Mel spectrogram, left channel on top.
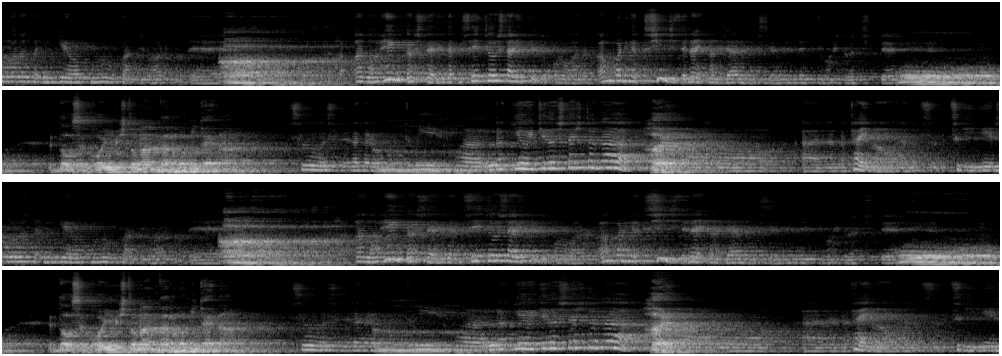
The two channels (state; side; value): normal; both; correlation 0.73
